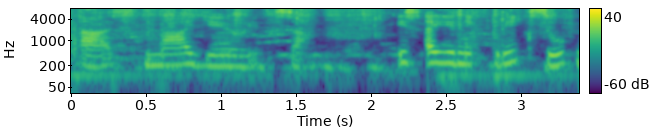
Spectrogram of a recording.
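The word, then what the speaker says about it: Μαγειρίτσα: Next is Mayeritsa, pronounced as Mayeritsa, is a unique Greek soup made from the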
